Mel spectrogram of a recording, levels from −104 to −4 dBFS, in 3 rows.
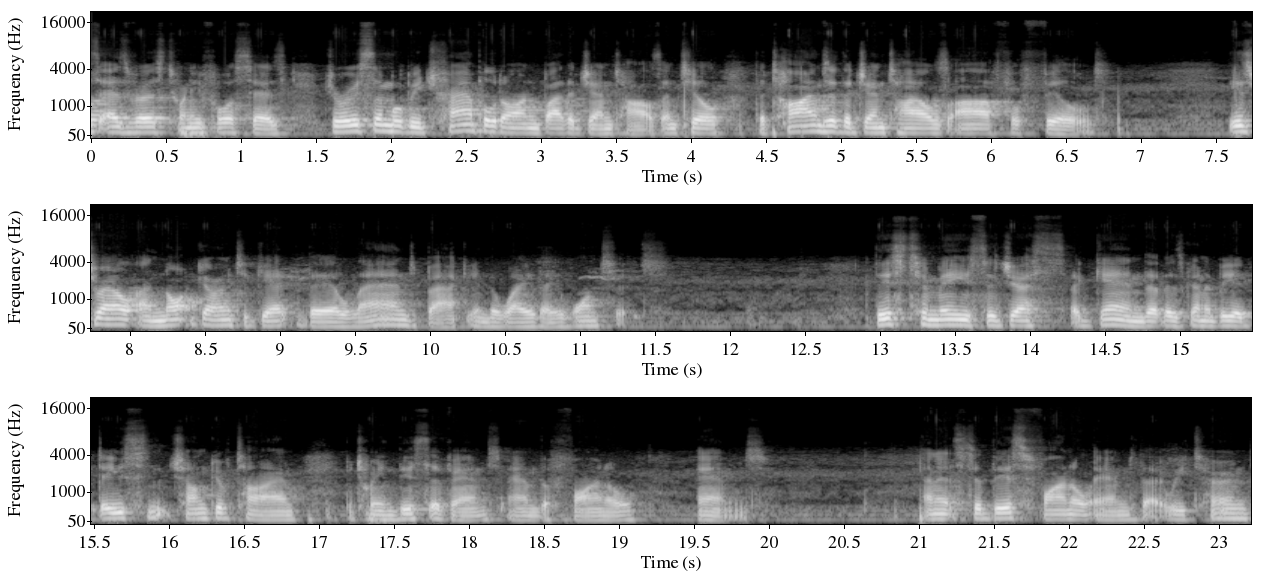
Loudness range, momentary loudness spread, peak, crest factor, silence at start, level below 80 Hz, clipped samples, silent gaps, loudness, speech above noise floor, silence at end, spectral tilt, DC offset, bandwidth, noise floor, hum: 6 LU; 10 LU; -4 dBFS; 16 dB; 0 s; -60 dBFS; under 0.1%; none; -21 LUFS; 29 dB; 0 s; -8 dB/octave; under 0.1%; 7.6 kHz; -50 dBFS; none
